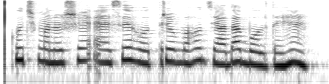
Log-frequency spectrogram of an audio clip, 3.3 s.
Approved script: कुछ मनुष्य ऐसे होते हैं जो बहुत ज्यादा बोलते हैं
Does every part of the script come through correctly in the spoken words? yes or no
no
